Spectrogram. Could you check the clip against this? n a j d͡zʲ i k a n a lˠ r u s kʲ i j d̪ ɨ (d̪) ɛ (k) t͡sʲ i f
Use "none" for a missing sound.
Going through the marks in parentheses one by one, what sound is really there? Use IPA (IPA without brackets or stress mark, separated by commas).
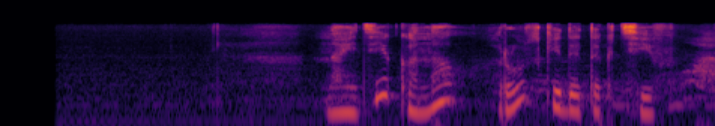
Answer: t̪, k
